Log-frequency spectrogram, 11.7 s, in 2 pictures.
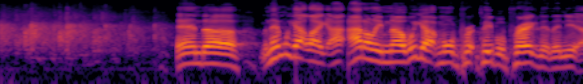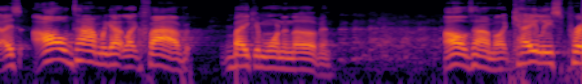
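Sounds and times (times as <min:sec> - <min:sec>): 
soft golf clap: 0:00.0 - 0:01.8
speech: 0:01.8 - 0:09.2, 0:10.3 - 0:11.6.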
